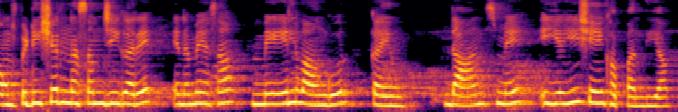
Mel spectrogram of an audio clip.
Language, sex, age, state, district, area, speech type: Sindhi, female, 18-30, Madhya Pradesh, Katni, urban, spontaneous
